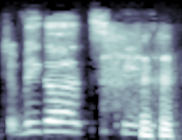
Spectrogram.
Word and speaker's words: Vygotsky: Vygotsky.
